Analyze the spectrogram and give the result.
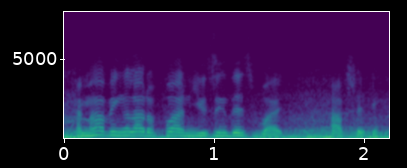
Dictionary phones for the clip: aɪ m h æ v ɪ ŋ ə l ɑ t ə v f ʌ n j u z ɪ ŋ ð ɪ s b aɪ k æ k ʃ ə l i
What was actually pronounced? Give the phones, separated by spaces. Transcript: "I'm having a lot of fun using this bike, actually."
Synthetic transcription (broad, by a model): aɪ m h æ v ɪ ŋ ə l ɑ t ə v f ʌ n j u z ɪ ŋ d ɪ s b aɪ ɑ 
